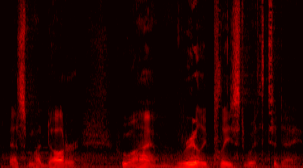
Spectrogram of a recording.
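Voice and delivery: soft, hushed fatherly voice; tender blessing. Acted. Pastor speaking God's blessing over the baptism candidates, soft and tender. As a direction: murmur it like a loving father.

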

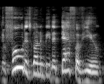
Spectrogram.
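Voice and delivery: imitating an annoyed wife yelling; retold yell. Wife yelling at husband over his eating, mock yell. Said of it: "she yelled out".

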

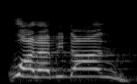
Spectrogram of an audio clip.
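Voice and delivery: high, loud mock parental outburst; scolding parent yell. Preacher replaying his scolding for the parents listening, mock yell. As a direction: imitate a parent yelling in dismay.

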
